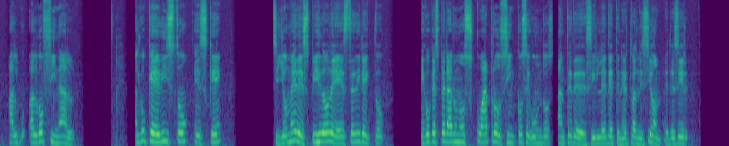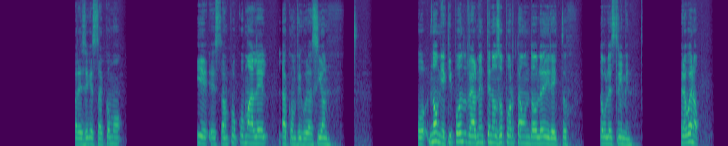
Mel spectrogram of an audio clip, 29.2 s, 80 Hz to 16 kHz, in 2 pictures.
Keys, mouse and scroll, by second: 3.5 click.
